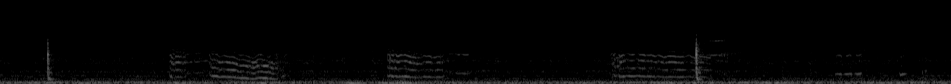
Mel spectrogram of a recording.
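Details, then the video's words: Newborn puppies indoors: several thin, high whimpering squeals, each sliding downward in pitch, come in short bursts about every two seconds over a steady low hum, with a few sharp clicks. "Newborn puppies"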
